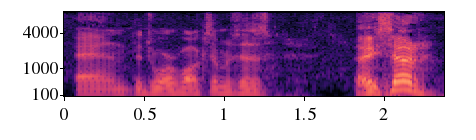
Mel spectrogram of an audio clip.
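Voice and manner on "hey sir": loud soldier's answer; eager reporting. Acted. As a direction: sound off to your commanding officer. Dwarf reporting to his commander.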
